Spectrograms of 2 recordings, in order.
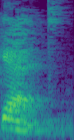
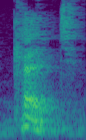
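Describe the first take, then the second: First: The first consonant has no strong puff of air. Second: The first consonant has a strong puff of air. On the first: "উচ্চারণ হচ্ছে ক্যাট" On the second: "UK তো বলে থাকে খ্যাট, একটা বাতাসের মতো থাকতে হবে"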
